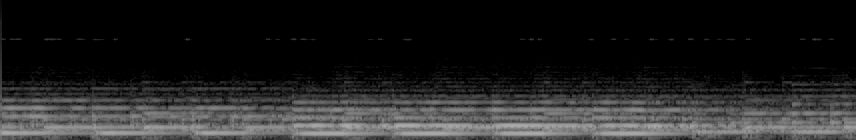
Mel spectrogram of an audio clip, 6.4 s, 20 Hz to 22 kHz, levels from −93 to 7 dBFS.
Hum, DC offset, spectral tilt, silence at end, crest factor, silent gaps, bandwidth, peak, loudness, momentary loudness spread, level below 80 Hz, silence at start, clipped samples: none; under 0.1%; -11 dB/octave; 0 s; 14 dB; none; 7.2 kHz; -20 dBFS; -33 LUFS; 8 LU; -66 dBFS; 0 s; under 0.1%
